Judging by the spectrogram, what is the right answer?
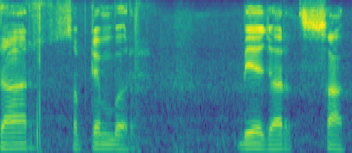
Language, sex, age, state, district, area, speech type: Gujarati, male, 45-60, Gujarat, Ahmedabad, urban, spontaneous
